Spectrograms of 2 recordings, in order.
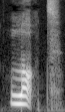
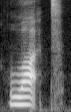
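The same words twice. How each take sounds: First: Said in the usual way. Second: "lot" with an unrounded American "ah"; American pronunciation. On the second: Shown as a demonstration. Teacher showing learners the American variant, "lot" said as laht. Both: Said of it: "美式发音".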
